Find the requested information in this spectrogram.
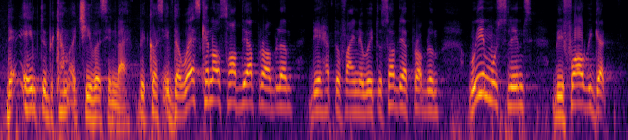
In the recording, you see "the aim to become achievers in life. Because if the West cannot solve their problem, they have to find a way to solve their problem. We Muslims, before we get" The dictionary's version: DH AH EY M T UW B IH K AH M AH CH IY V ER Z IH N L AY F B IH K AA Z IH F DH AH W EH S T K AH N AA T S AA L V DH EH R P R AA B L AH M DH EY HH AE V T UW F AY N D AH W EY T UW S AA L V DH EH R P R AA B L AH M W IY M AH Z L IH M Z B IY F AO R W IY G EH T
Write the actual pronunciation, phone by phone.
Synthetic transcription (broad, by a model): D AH EY M T UW B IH K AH M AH CH IY V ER S IH N L AY F B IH K AA S IH F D AH W EH S T K AH N AA T S AA L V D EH P R AA B L AH M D EY HH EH F T UW F AY N D AH W EY T UW S AA L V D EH P R AA B L AH M W IY M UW S L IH M S B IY F AO W IY G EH T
